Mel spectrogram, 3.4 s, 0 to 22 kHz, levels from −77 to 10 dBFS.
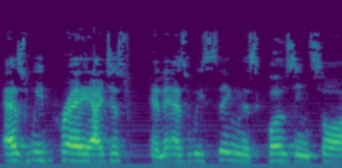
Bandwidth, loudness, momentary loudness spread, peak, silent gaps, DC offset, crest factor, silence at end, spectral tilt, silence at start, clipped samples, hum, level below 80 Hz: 10.5 kHz; -18 LUFS; 14 LU; 0 dBFS; none; under 0.1%; 18 dB; 0 s; -4 dB/octave; 0.05 s; under 0.1%; none; -46 dBFS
